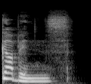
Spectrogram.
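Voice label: "gubbins", British English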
